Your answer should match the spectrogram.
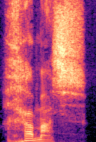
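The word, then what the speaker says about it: חמס: dire non è possibile hamas in ebraico si pronuncia hamas significa violenza e morte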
